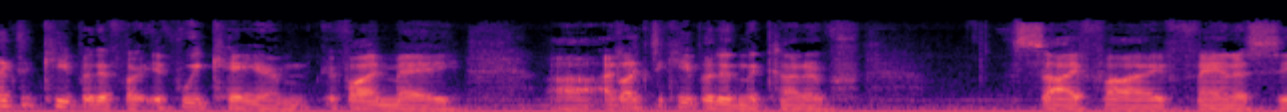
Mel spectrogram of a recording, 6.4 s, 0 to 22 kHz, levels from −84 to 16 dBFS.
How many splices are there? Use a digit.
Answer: 1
